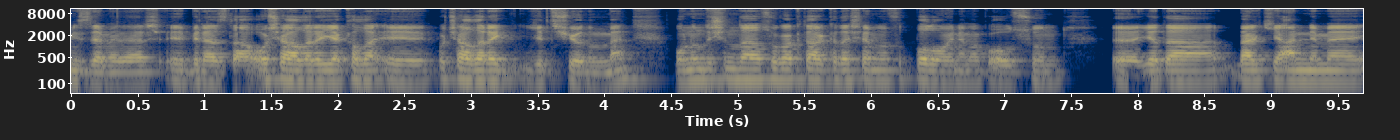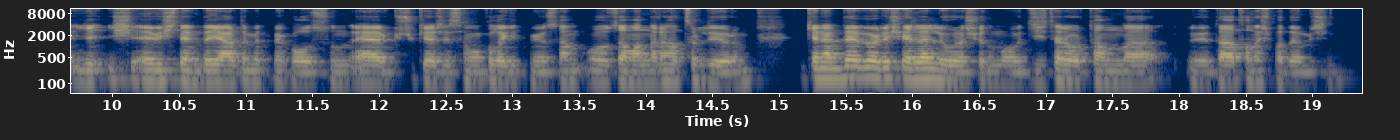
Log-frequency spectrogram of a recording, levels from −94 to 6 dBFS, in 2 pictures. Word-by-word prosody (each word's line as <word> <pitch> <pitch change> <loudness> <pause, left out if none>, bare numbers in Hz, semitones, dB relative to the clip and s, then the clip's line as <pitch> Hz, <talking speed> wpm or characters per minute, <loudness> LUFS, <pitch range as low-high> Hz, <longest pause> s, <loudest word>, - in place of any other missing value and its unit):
izlemeler, 105 -2 -2
eee, 115 0 -3
biraz 105 -1 +1
daha 110 - +1
o 120 - -1
çağlara 115 -1 +4
yakala 115 0 +3
ııı, 110 -1 0
o - - -9
çağlara 120 -2 +5 0.2
yetişiyordum 100 -3 -1
ben. - - -3 0.3
Onun 120 +2 -6
dışında 125 0 +2
sokakta 125 0 -1
arkadaşlarımla 120 0 -1
futbol 120 -1 -3
oynamak 110 0 -7
olsun, 105 0 -4 0.5
eee, - - +3 0.2
ya 110 - +4
da 110 0 +3
belki 115 0 +4
anneme 115 0 +3
ye 115 0 +2
iş 125 +1 -1
ev 120 - +1
işlerinde 115 -1 +2
yardım 110 0 +4
etmek 110 -1 -12
olsun 105 +1 -6
eğer 105 0 +4
küçük - - -6
yaştaysam, 105 0 0
okula 105 +1 -2
gitmiyorsam, 105 +1 -8
o 110 0 -7
zamanları 110 0 0
hatırlıyorum. 110 0 -5 0.4
Genelde 130 +3 +4
böyle 140 -1 +2
şeylerle 130 -2 +3
uğraşıyordum 105 0 -5
o 105 -1 -11
dijital 110 0 -2
ortamla, 110 0 -5 0.2
eee, 105 0 -11
daha 105 0 +1
tanışmadığım 105 -1 -7
için. 100 - -8
110 Hz, 155 wpm, -24 LUFS, 105-115 Hz, 0.5 s, çağlara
